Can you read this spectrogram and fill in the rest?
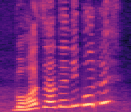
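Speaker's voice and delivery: high, loud retort; acted squabbling child; indignant challenge. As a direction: challenge him sharply, voice rising. Sibling quarrel retort.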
